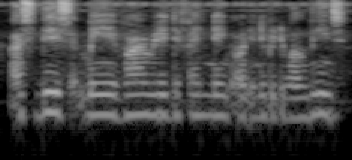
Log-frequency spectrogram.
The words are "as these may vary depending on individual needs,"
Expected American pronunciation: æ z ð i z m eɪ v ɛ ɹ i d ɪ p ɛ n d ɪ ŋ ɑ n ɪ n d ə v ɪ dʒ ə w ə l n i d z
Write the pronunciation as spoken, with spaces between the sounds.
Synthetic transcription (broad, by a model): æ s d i s m eɪ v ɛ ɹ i d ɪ f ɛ n d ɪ ŋ ɑ n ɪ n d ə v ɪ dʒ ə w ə l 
